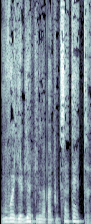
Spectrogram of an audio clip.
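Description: A nervous young apprentice in an audiobook, his voice pitched up high and tight with worry, as a male narrator plays him. His questions come quick and pleading, recorded dry and close. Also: vocal fry, mellow, no room sound. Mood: anxious.

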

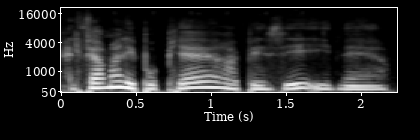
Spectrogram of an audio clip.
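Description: A woman reading a classic novel aloud, measured and subdued in the narration. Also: mid-range voice, dark tone, no echo.

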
